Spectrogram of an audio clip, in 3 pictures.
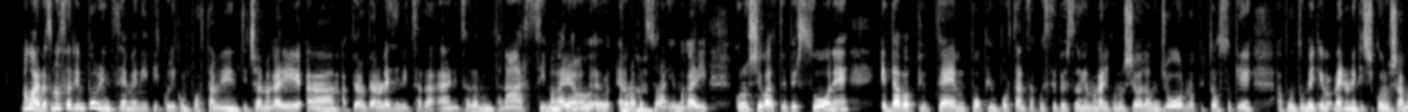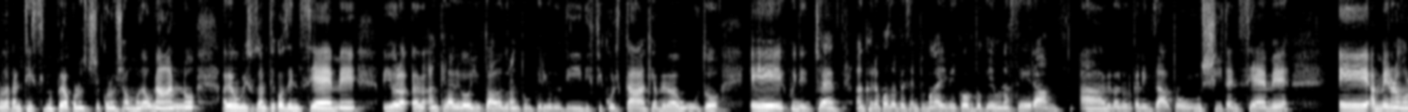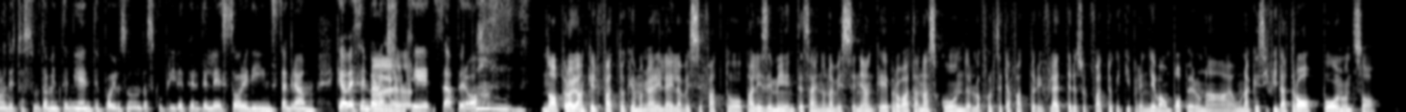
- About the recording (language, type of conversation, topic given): Italian, podcast, Che cosa ti fa fidare di qualcuno quando parla?
- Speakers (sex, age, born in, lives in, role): female, 30-34, Italy, Mexico, guest; male, 35-39, Italy, France, host
- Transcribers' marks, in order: "Cioè" said as "ceh"; other background noise; "visto" said as "vistu"; tapping; "cioè" said as "ceh"; "per" said as "pe"; "vabbè" said as "abbè"; chuckle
